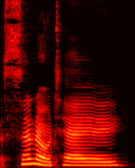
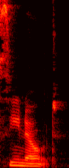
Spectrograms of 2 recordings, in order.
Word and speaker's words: cenote: a little bit monarcha cenote which is by the way not pronounced c note if you like me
